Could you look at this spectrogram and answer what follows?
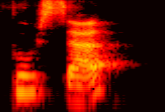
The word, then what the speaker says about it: fossa: called the fusa, and that's spelled F-O-S-S-A if you want to look it up.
